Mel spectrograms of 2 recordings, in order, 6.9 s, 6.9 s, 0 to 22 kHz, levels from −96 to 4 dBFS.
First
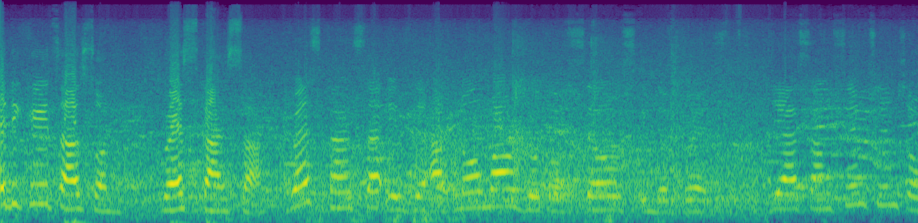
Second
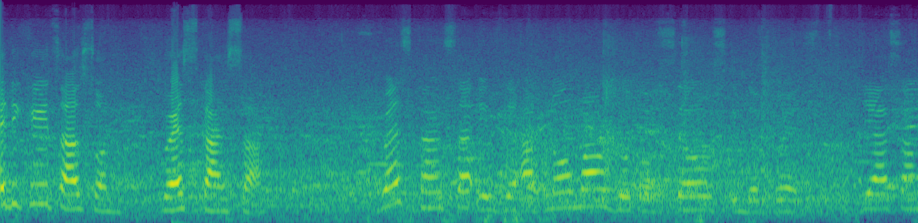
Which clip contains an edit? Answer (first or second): first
